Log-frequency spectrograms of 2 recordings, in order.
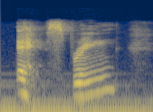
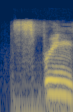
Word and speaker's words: spring: uh this word here instead of saying e spring so let's work on that s instead of e It's s spring time try that yes try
